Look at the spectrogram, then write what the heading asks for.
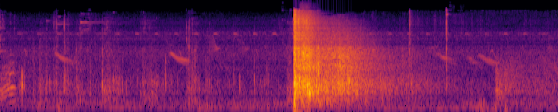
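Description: A single sharp crack from a small gun fired at a watermelon, loud and close, with a brief burst of splatter decaying after it. Voices are heard outdoors nearby.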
